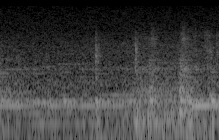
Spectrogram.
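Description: Faint, quiet drama underscore: a low sustained tone with a few soft ticks about a second in and near the end.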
